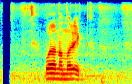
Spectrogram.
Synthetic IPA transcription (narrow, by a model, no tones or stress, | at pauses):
oɾanʌmbʌɾek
